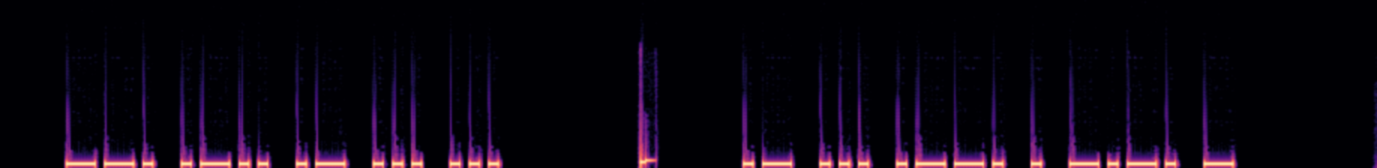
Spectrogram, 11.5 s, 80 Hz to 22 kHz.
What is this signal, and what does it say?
Morse code, heard as a keyed tone, about 15 wpm, 700 Hz. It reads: GLASS ASPECT
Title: Sentences from Top 1300 Words - New Word Drill Alt - 15wpm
